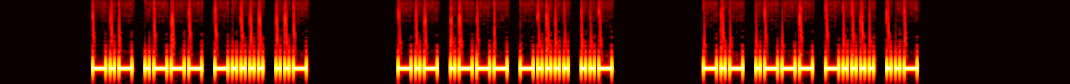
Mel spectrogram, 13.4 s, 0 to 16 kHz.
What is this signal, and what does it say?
Morse code, heard as a keyed tone, about 21 wpm, 700 Hz. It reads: KJ6U KJ6U KJ6U
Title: USA Call Signs - 4 Characters - Repeated 3x - 22wpm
